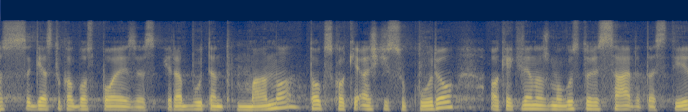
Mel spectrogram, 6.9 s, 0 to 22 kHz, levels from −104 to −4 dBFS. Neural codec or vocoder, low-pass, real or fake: autoencoder, 48 kHz, 32 numbers a frame, DAC-VAE, trained on Japanese speech; 9.9 kHz; fake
